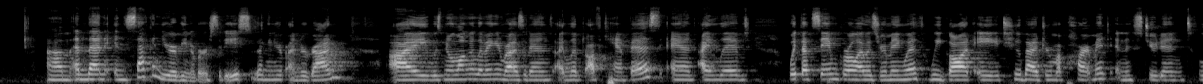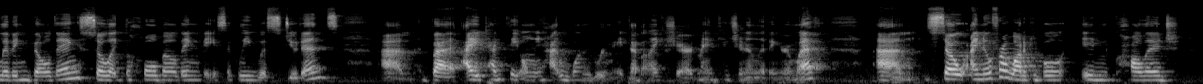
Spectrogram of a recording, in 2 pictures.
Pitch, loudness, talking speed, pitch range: 210 Hz, -24 LUFS, 205 wpm, 205-230 Hz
